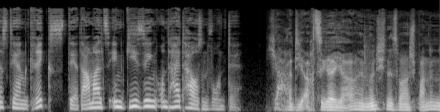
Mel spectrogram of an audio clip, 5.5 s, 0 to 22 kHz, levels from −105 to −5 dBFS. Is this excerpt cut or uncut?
uncut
